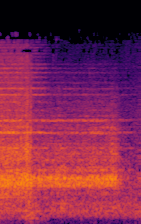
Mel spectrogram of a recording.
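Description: Bagpipes playing a sustained, steady note over their drones. The sound cuts off sharply near the end.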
